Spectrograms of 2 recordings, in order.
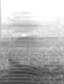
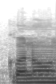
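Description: First: No k sound is heard at the start. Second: A k sound is heard at the start. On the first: The speaker calls it right. "के silent ठेवायचा" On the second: The speaker calls it wrong. "कनो नाही म्हणायचं"

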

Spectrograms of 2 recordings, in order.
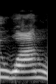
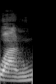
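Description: First: The pitch stays high and level. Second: The pitch dips low, then rises.

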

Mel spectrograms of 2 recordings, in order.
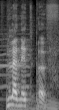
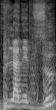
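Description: First: The last word ends with an f sound. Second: A z sound links into the last vowel. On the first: The eggs are treated as one egg. The speaker calls it wrong. "Mais attends, mais c'est au pluriel" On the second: The plural is marked on both words. The speaker calls it right. "il y a un S à planète, faut faire la liaison"

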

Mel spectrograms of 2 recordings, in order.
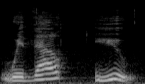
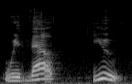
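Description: No difference in how they are said.

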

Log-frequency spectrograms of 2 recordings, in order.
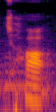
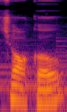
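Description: First: No vowel follows the first syllable. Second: A vowel follows the first syllable. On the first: The speaker calls it right. "it's chalk" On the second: The speaker calls it wrong. "It's not choco"

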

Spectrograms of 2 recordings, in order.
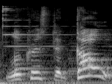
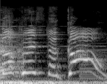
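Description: First: It is said flatly, without emphasis. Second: It is said loudly, with strong emphasis.

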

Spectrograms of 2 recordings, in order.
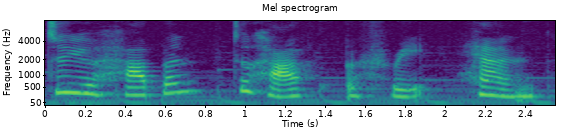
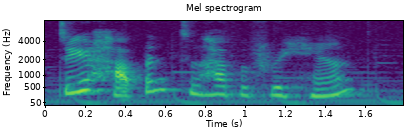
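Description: First: The sentence is spoken slowly and carefully. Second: The sentence is spoken at a normal speed.

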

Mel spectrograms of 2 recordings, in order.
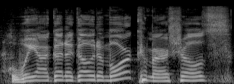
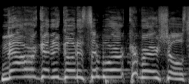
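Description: First: The tone is gloomy, as if announcing bad news. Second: The tone is cheerful, as if announcing good news. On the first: Going to commercials is a bad thing. The speaker calls it wrong. "Don't say it like that, like it's a bad thing" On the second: Going to commercials is nothing bad. The speaker calls it right. "let me start over"

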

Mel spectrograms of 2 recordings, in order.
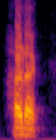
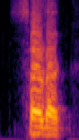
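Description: First: The word begins with an h sound. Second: The word begins with an s sound. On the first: This is the regional form shaped by Persian influence. "ये सड़क का उच्चारण आज भी किसमें करेंगे? हड़क बोलेंगे।" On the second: This is the standard form of the word. "यहां के लोगों को आप कहो सड़क"

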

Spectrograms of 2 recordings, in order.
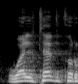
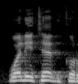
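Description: First: The L has no vowel after it. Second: The L is followed by an 'i' vowel. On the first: It is a command. "بسكون اللام هذه أمر" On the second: It gives a reason or purpose. "بكسرها هذه للتعليل"

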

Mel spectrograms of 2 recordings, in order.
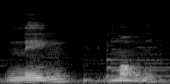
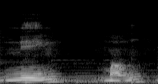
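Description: Both takes have the same delivery.

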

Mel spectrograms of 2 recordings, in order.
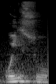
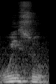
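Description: Both takes have the same delivery.

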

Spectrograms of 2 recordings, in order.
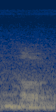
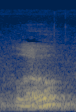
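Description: First: The pitch falls at the end. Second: The pitch rises at the end. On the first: "And then there's the rapport breaking" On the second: "rapport-seeking tonality, where the tonality will go up"

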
